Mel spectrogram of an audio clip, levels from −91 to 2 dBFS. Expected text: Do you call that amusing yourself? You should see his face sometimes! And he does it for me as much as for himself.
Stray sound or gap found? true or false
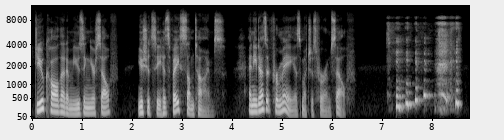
true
